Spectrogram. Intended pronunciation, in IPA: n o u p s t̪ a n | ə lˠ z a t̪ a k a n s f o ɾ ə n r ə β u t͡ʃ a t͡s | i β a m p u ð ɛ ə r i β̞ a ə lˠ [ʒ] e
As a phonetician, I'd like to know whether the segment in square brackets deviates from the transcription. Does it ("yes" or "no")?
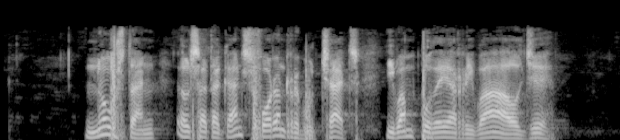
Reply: no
